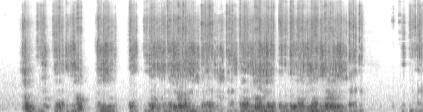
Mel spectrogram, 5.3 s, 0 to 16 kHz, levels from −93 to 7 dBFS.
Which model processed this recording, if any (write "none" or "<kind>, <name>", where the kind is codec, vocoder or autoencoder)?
none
